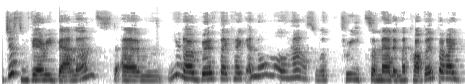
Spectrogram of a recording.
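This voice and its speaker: A low-quality recording captures a South African woman in her thirties, a nutrition author, on a podcast. Her voice is a little high, and her casual, enthusiastic conversation is peppered with fillers and restarts.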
